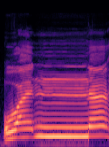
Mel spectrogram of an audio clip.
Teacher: नून पे तशदीद है, गुन्ना होगा, वाव को नून से प्लस करेंगे।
